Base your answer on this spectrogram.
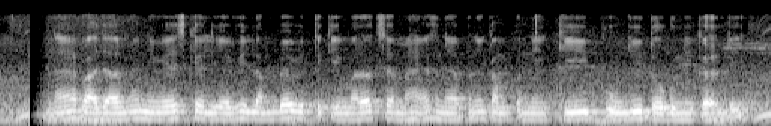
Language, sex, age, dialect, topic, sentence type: Hindi, male, 18-24, Kanauji Braj Bhasha, banking, statement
